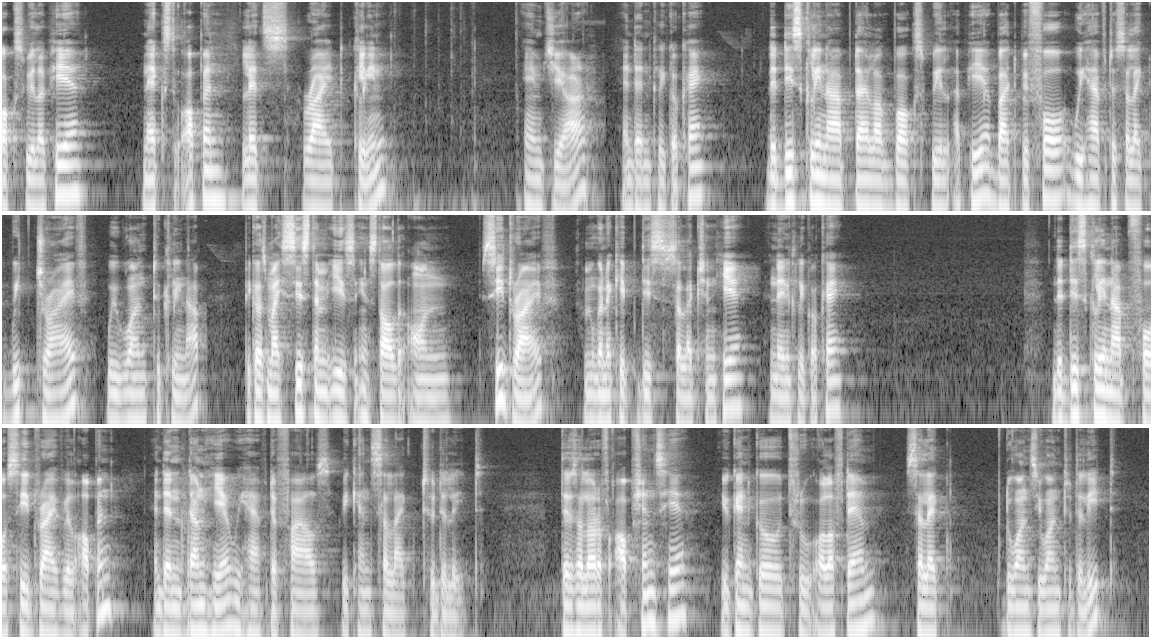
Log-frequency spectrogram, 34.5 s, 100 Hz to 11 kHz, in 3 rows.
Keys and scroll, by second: 3.8-4.9 typing, 6.2-7.0 typing.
